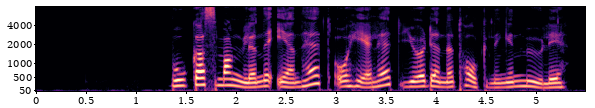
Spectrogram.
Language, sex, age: Norwegian, female, 45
